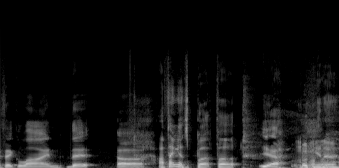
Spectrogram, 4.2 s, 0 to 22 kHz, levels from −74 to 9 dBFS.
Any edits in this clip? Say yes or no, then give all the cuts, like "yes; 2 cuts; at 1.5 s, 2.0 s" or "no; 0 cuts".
no; 0 cuts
